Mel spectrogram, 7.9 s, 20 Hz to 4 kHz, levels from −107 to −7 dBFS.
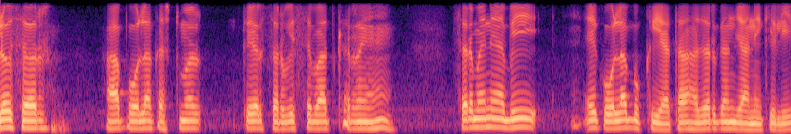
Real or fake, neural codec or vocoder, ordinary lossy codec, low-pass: real; none; none; 3.6 kHz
